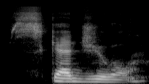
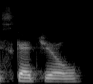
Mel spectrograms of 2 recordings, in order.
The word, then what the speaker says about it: schedule: just say schedule okay so you make it more jeel jeel whereas I make it more Jewel schedule schedule yeah that that is how I say it though schedule I say schedule so it's kind of there but my my lips don't quite get to W again a bit lazy and a bit shorter of a sound so for Zoe it's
